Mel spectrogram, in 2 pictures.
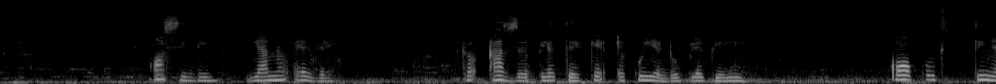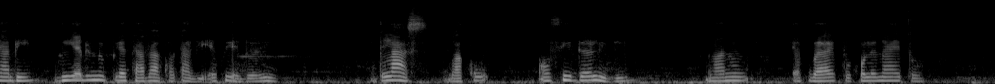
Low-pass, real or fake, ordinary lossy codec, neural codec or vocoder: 14.4 kHz; fake; Opus, 24 kbps; codec, 44.1 kHz, 2.6 kbps, SNAC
